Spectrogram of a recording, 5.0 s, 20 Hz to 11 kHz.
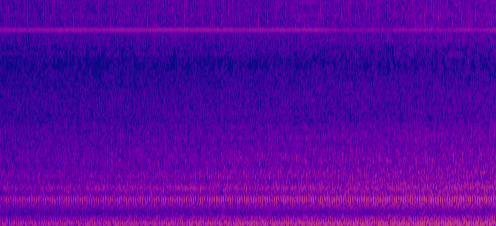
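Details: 2012 Toyota Prius with an intermittent misfire-related death rattle, here idling steadily and evenly with a soft low hum and no shaking or rattle while the fault is not occurring; normal idle.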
